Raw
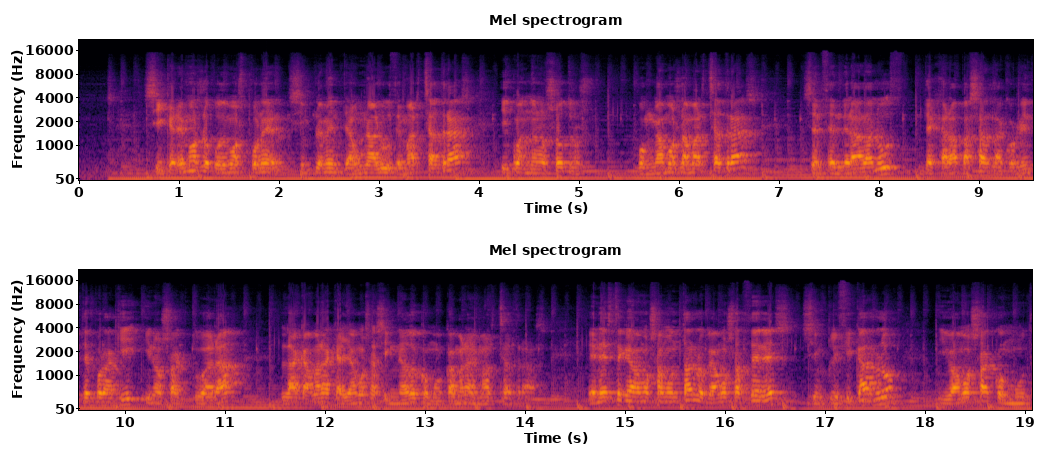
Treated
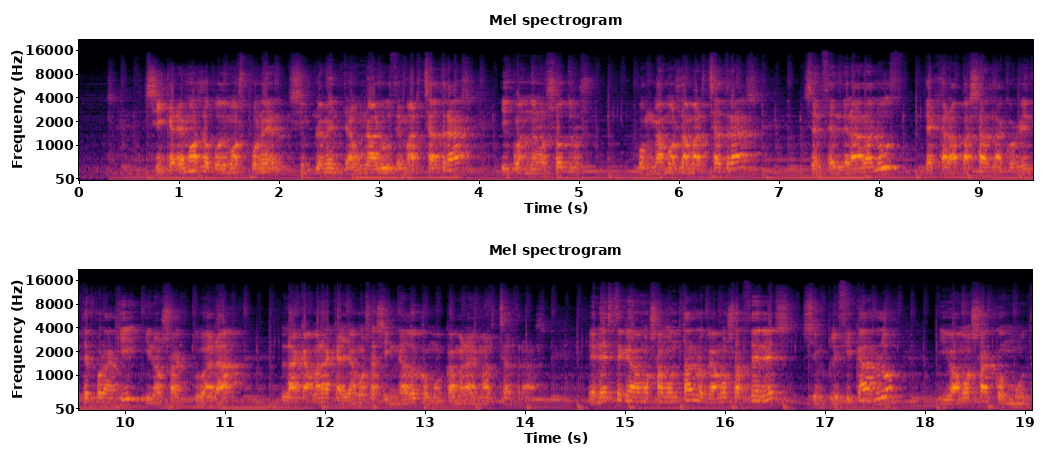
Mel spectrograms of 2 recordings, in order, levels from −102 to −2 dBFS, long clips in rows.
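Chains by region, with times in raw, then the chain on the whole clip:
0:00.71–0:01.38: low-pass filter 8,200 Hz + parametric band 640 Hz +10 dB 0.26 octaves
whole clip: high-pass filter 79 Hz 24 dB per octave; dynamic equaliser 7,700 Hz, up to +7 dB, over −59 dBFS, Q 0.84; comb filter 3 ms, depth 45%; level −2 dB

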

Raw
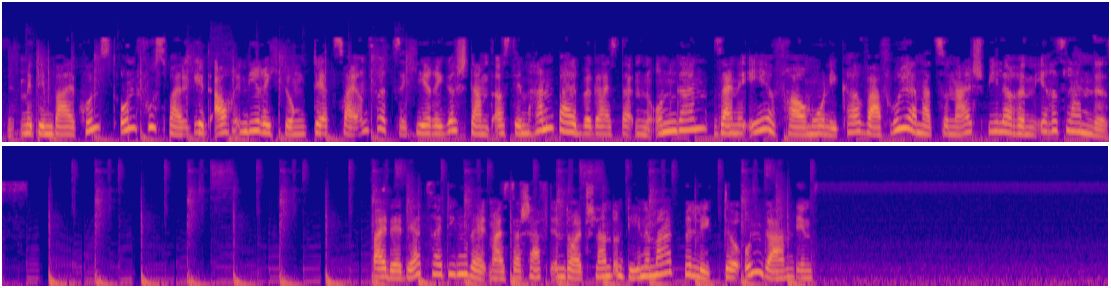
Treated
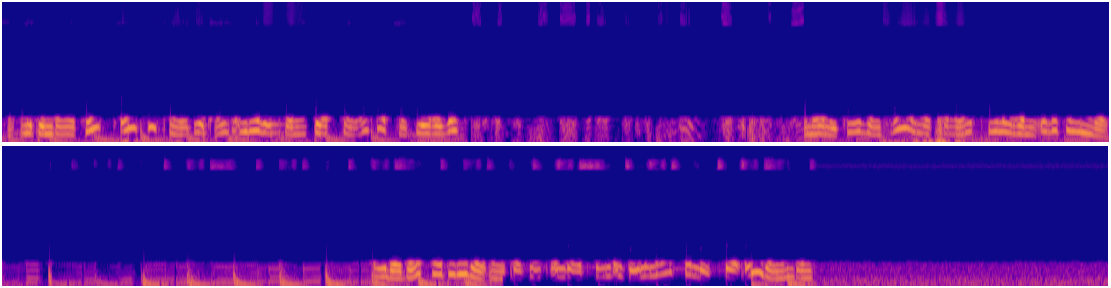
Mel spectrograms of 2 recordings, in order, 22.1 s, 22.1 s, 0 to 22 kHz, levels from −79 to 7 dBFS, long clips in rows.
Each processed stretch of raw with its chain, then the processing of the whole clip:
0:00.95–0:02.03: low-shelf EQ 250 Hz +3.5 dB + gain into a clipping stage and back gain 21.5 dB
0:02.60–0:03.04: mains-hum notches 50/100/150/200/250/300/350/400/450 Hz + noise that follows the level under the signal 33 dB + saturating transformer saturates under 610 Hz
0:04.62–0:08.03: voice inversion scrambler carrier 3,400 Hz + gain into a clipping stage and back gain 15 dB
0:08.81–0:09.63: spectral tilt +3 dB per octave + windowed peak hold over 17 samples
0:11.56–0:12.49: parametric band 420 Hz −6 dB 2 octaves + downward compressor, threshold −47 dBFS
0:16.07–0:18.57: Butterworth high-pass 310 Hz + downward compressor 4 to 1, threshold −24 dBFS + parametric band 13,000 Hz +9 dB 0.38 octaves
whole clip: brick-wall band-stop 550–12,000 Hz; dynamic equaliser 110 Hz, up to −5 dB, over −40 dBFS, Q 0.72; level +4.5 dB

